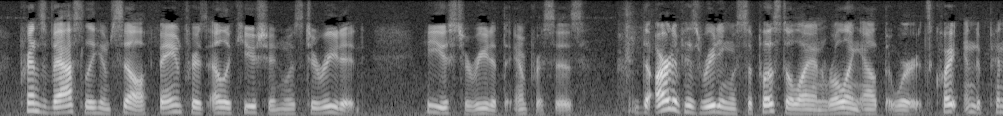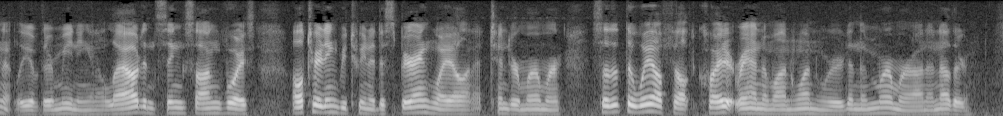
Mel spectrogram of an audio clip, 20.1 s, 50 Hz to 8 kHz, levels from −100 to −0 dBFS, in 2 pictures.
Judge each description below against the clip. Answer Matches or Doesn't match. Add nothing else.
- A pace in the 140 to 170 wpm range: Doesn't match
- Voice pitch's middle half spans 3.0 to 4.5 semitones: Matches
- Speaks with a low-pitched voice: Matches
